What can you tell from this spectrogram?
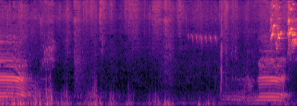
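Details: {'caption': 'Cows on a village farm walking back to the barn in the afternoon; a deep harmonic moo opens, then hoof and shuffling noise, and a second rich moo rises near the end.'}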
